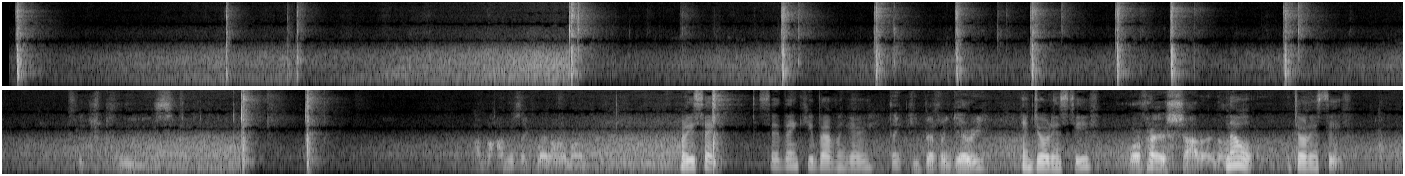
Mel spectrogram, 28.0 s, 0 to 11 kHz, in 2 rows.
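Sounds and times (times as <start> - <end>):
paintball gun shots: 7.8 - 12.1, 12.8 - 13.2.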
